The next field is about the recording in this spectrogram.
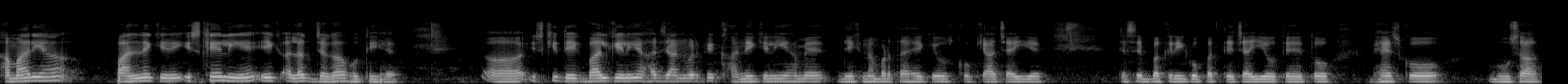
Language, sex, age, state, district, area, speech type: Urdu, male, 18-30, Delhi, Central Delhi, urban, spontaneous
